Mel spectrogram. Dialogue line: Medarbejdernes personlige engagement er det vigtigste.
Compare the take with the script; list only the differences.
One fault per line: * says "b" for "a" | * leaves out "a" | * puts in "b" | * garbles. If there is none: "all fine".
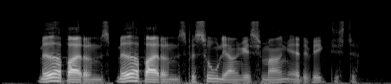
* puts in "medarbejdernes"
